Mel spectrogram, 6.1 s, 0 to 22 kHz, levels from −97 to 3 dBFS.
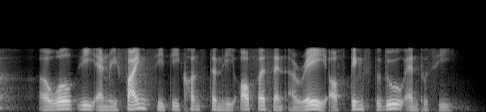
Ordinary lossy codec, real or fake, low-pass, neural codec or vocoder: none; fake; 3.6 kHz; codec, 16 kHz, about 1 kbps, DyCAST, with the encoder's durations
